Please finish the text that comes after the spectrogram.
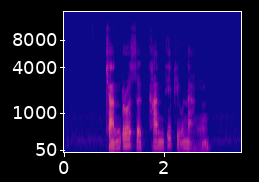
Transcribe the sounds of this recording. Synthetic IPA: t͡ɕʰa˦˥nɾuː˦˥sɯ˨˩kʰːa˧nt̪ʰiː˥˩pʰiː˩˦wna˩˦ŋ

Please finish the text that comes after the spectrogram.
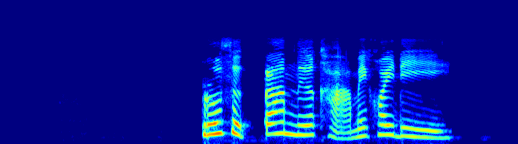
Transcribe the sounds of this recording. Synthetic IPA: ɾuː˦˥sɯ˨˩kːlaː˥˩mnɯ˦˥ɐkʰaː˩˦ma˥˩jkʰɔ˥˩jdiː˧

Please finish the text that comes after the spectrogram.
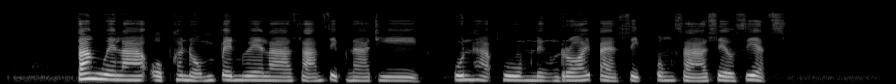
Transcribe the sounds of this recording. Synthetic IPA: t̪a˥˩ŋweː˧laː˧ʔo˨˩p̚kʰa˧no˩˦mpe˧nweː˧laː˧saː˩˦msi˨˩p̚naː˧t̪ʰiː˧ | ʔu˧nɦa˧˥pʰuː˧mnɯ˨˩ŋɾɔː˦˥jpɛː˨˩t̪̚si˨˩p̚ʔo˧ŋsaː˩˦seː˧wsi˥˩ət̪̚

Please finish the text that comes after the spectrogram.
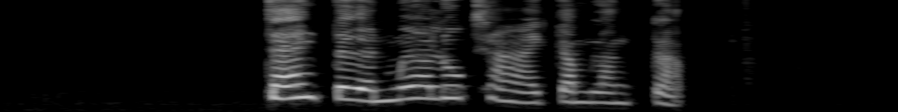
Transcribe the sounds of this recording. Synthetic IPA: t͡ɕɛː˥˩ŋt̪ɯ˧ənmɯ˥˩ɐluː˥˩k̚t͡ɕʰaː˧jka˧mla˧ŋkla̰˨˩p̚

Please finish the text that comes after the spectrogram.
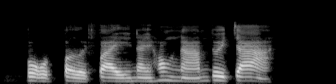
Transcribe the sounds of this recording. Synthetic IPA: poː˨˩t̪̚pɤː˨˩t̪̚fa˧jna˧jɦɔ˥˩ŋnaː˦˥mdu˥˩əjt͡ɕaː˥˩

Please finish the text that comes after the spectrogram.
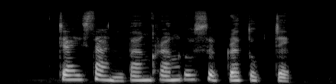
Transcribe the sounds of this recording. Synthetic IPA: t͡ɕa˧jsa˨˩˦nbaː˧ŋkʰɾa˦˥ŋɾuː˦˥sɯ˨˩kːɾa˧t̪u˨˩k̚t͡ɕe˨˩p̚

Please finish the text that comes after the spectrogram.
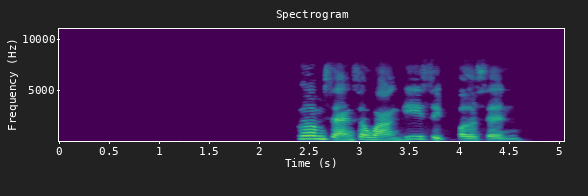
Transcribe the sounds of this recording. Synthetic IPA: pʰɤː˥˩msɛː˩˦ŋsa˧waː˨˩ŋjiː˥˩si˨˩pːɤː˧se˧n

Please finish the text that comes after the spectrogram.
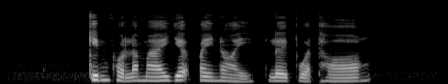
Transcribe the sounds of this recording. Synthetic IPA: ki˧npʰo˩˦nla˧maː˦˥jːɤ˦˥ʔpa˧jnɔ˨˩jlɤː˧jpu˨˩ət̪ʰːɔː˦˥ŋ

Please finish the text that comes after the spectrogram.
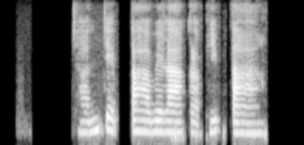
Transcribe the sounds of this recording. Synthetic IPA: t͡ɕʰa˦˥nt͡ɕe˨˩p̚t̪aː˧weː˧laː˧kla˨˩pʰːi˦˥p̚t̪aː˧

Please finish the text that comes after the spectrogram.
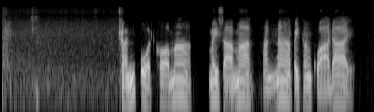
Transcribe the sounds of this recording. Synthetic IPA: t͡ɕʰa˦˥npu˨˩ət̪̚kʰɔː˧˩maː˥˩k̚ | ma˥˩jsaː˩˦maː˥˩t̪̚ha˩˦nːaː˥˩pa˧jt̪ʰaː˧ŋkʰwa̰ː˩˦daː˥˩j

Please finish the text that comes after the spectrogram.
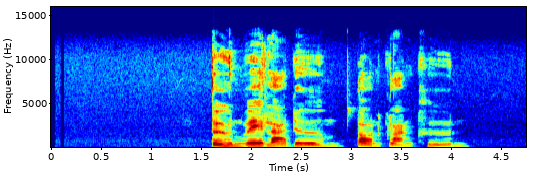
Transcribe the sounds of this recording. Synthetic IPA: t̪ɯː˨˩nweː˧laː˧dɤː˧mt̪ɔː˧nklaː˧ŋkʰɯː˧n

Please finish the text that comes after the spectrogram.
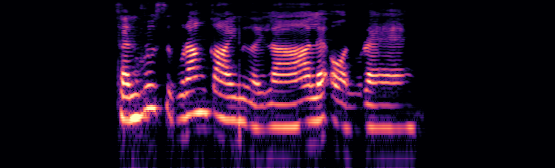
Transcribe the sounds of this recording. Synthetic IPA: t͡ɕʰa˦˥nɾuː˦˥sɯ˨˩k̚ɾaː˥˩ŋkaː˧jnɯ˨˩˦əjlaː˦˥lɛ˦˥ʔɔː˨˩nɾɛː˧ŋ

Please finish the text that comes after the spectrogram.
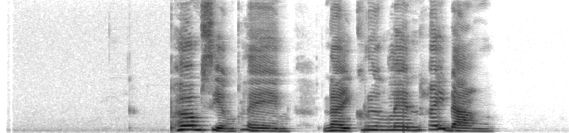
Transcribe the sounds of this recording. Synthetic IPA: pʰɤː˥˩msi˨˩˦əŋpʰleː˧ŋ | na˧jkʰɾɯ˥˩əŋle˥˩nha˥˩jda˧ŋ

